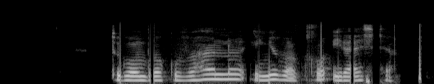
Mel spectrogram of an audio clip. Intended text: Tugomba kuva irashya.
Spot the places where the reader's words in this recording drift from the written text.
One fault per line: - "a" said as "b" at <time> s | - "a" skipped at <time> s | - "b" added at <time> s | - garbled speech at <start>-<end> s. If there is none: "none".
- "hano Inyubako" added at 2.0 s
